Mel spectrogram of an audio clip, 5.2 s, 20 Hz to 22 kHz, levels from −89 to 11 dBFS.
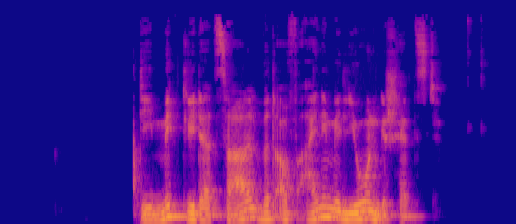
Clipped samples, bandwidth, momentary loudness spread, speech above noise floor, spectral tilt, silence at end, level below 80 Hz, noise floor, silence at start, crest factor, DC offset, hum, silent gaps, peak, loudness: under 0.1%; 16 kHz; 14 LU; 43 dB; -7 dB/octave; 0.8 s; -56 dBFS; -61 dBFS; 1.35 s; 18 dB; under 0.1%; none; none; -2 dBFS; -19 LUFS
